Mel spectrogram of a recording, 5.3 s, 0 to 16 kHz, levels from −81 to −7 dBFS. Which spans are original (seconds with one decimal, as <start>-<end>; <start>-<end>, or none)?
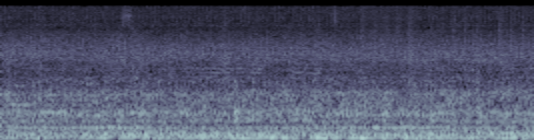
0.0-3.6; 4.2-5.3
